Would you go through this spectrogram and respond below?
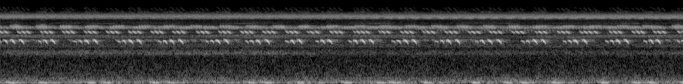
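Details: Cricket chorus for sleep and easing tension, roughly two chirp bursts per second, each a quick series of high ticking pulses, over an unbroken whining insect hum.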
